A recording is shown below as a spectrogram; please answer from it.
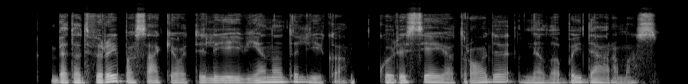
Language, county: Lithuanian, Šiauliai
